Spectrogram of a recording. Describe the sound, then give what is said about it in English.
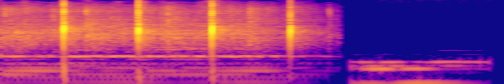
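An audience claps in unison in praise during a church service, four sharp, steady claps over sustained music, which then drops to a lower, fuller tone after the claps end. “Would you clap your hands and give him praise?”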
